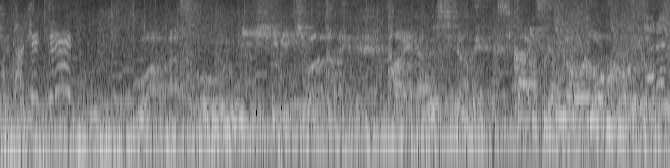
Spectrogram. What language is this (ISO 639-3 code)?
jpn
